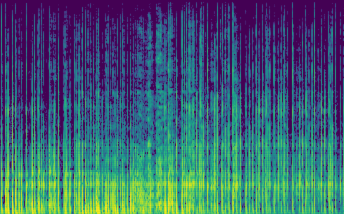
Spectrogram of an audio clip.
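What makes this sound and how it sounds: Long fingernails tap rapidly on an empty, hollow cardboard kitchen roll tube held horizontally. The result is a fast, steady patter of dull, hollow thuds, mostly low in tone with a faint mid-range resonance. Each tap dies away almost instantly.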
